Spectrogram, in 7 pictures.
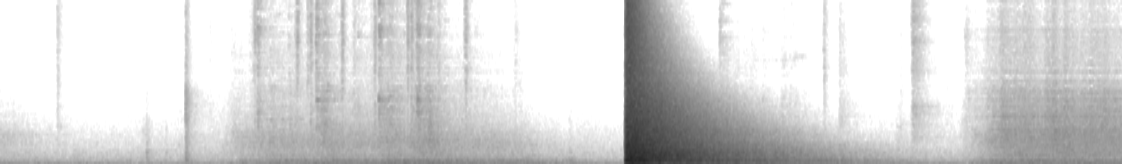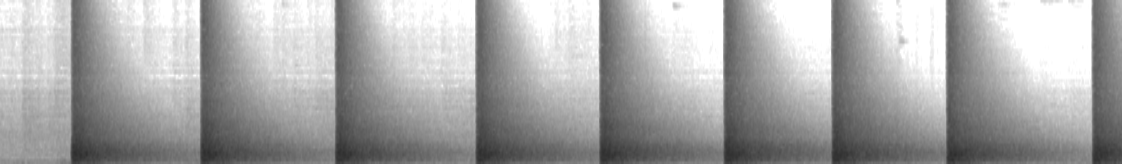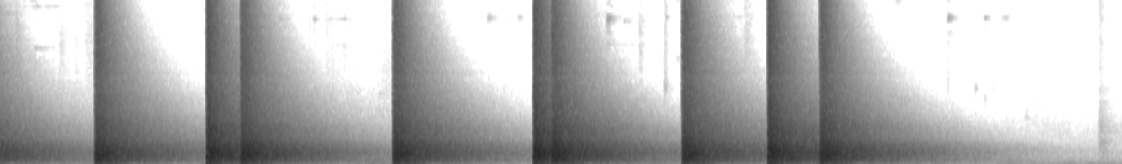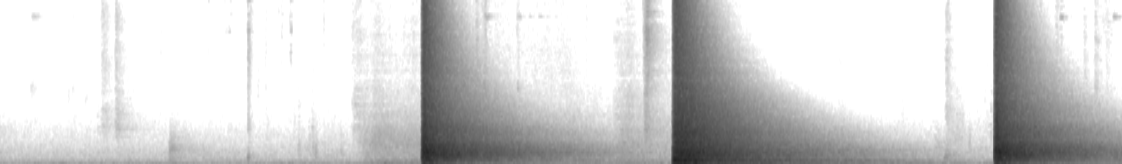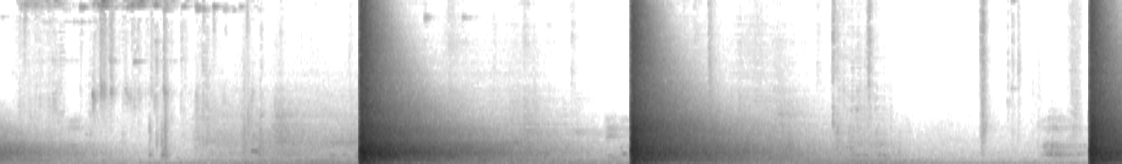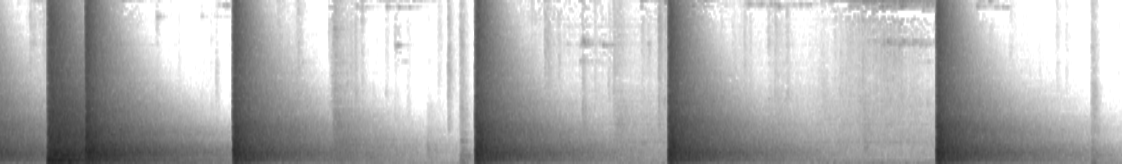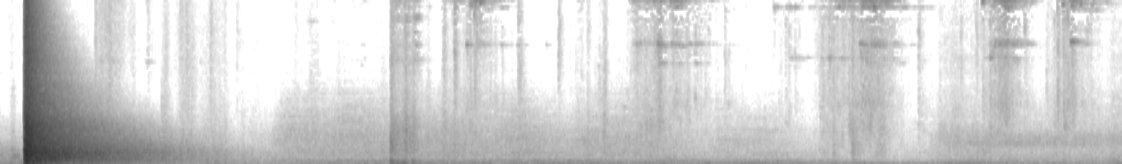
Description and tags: Indoor Guns
Indoor Ranch sound. TEXAS GUNS.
